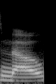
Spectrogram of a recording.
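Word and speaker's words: moe: So the next slang word we have is mo, which is spelled M-O-E.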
